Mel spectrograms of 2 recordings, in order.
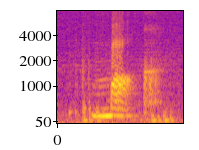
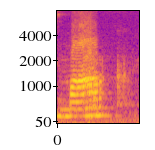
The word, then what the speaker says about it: mark: The r sound is never pronounced before a consonant. So, you will not hear teachers pronounce it as mark.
